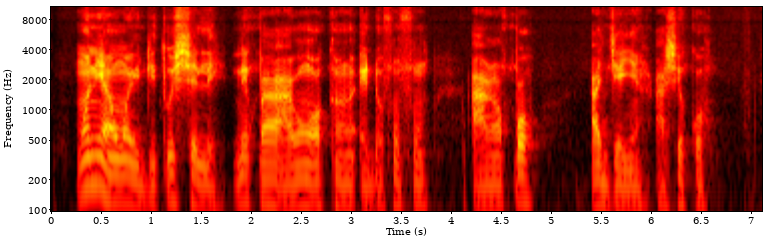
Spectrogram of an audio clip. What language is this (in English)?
Yoruba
